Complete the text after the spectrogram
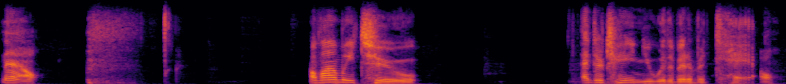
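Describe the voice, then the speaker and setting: A man playing a courteous, earnest keeper of a magical secret in a radio play, speaking in a formal, measured storyteller's way. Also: a little high, sing-song, bright, forceful tone, no room sound, muffled recording, heavily acted. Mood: solemn storytelling.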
